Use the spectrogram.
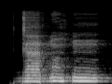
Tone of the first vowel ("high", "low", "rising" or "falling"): low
